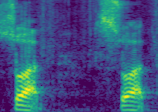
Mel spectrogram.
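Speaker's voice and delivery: সোয়াদ with a heavy, rounded swa; rounded lips. Shown as a demonstration. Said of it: "মুখগুলো একটু গোলাকার করে ফেলবো". (ঠোঁট গোল করে সোয়াদ)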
